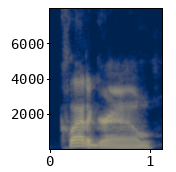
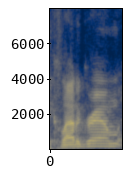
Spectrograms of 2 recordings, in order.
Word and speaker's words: cladogram: So this is my website, but the cladogram. I always say cladogram, and then someone told me it's cladogram because it's clades, But I just call it cladogram.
